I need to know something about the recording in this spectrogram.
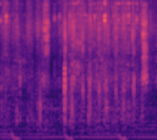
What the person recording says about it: it's still a little bit jingly but it's not too bad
